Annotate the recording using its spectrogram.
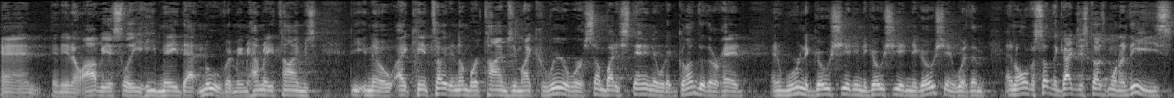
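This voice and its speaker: Very fast speech with ordinary pitch variation, audible room echo and noticeable background noise. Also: man, medium pitch for a man. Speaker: sheriff. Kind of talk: press conference. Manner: halting, repeats words.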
